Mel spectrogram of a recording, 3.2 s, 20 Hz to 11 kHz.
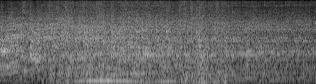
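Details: Restored 383 V8 with crack-welded block, first start in the car: steady cranking about 200 beats a minute that never fires. Timing still seems a bit retarded and fuel hasn't fully reached the carburetor, so it needs priming.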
